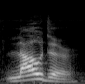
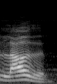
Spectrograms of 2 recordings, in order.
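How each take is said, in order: First: The two syllables are said separately. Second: The two syllables are run together. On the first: The speaker calls it right. "you are pronouncing loud and then er separately" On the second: The speaker calls it wrong. "It's not louder"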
